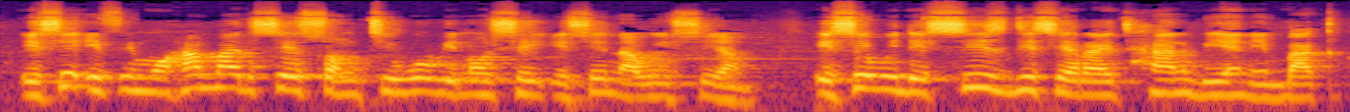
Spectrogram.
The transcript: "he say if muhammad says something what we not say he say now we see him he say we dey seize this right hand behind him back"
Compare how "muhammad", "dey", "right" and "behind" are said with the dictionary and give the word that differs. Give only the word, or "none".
behind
